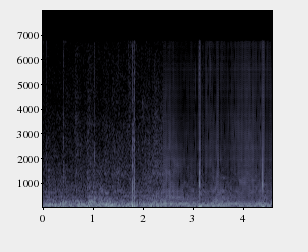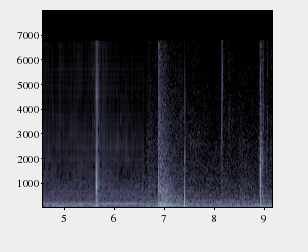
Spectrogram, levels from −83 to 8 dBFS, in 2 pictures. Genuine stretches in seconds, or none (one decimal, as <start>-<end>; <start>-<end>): 0.0-2.4; 6.6-9.2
